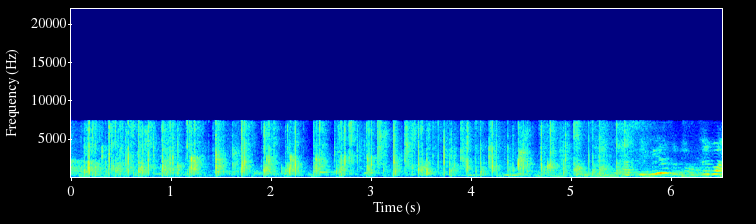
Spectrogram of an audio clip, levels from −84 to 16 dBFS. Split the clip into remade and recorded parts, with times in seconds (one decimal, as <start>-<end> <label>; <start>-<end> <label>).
0.0-1.0 recorded; 1.0-1.8 remade; 1.8-2.9 recorded; 2.9-6.5 remade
